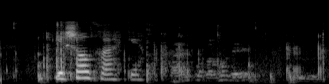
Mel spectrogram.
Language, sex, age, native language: Icelandic, male, 10, Icelandic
